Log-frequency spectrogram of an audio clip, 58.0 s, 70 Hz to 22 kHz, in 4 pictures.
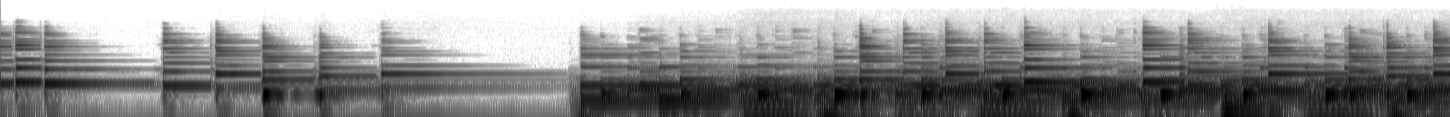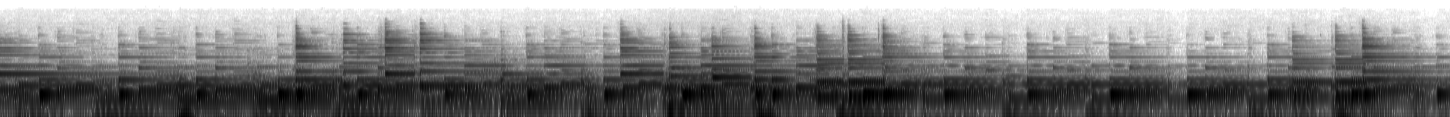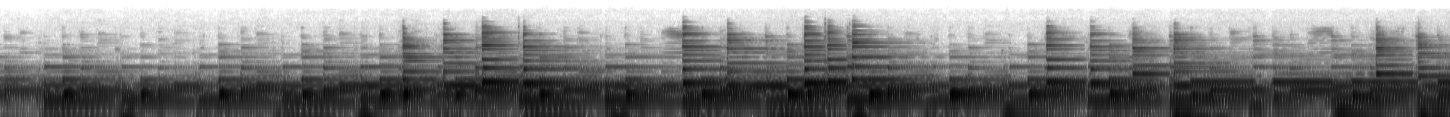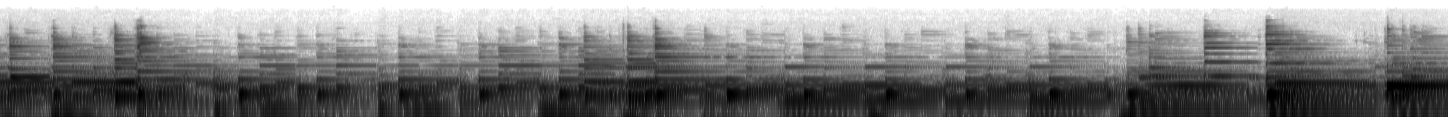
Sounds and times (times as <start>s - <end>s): Harp: 5.7s - 57.9s.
